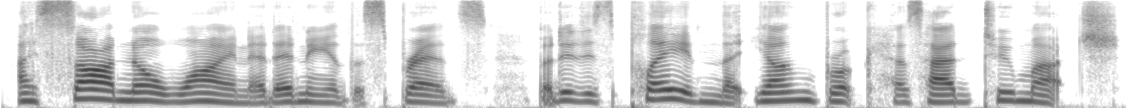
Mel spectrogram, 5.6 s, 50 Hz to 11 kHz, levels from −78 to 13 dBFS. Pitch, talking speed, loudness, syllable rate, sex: 195 Hz, 215 wpm, -21 LUFS, 4.3 syllables/s, female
